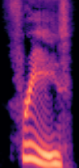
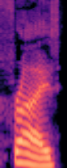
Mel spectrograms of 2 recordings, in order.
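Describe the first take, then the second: First: The vowel sounds like 'ee' in 'free'. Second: The vowel sounds like 'eye' in 'fry'. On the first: The speaker calls it right. "Freeze, not Fries, is the correct pronunciation" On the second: The speaker calls it wrong. "not Fries"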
